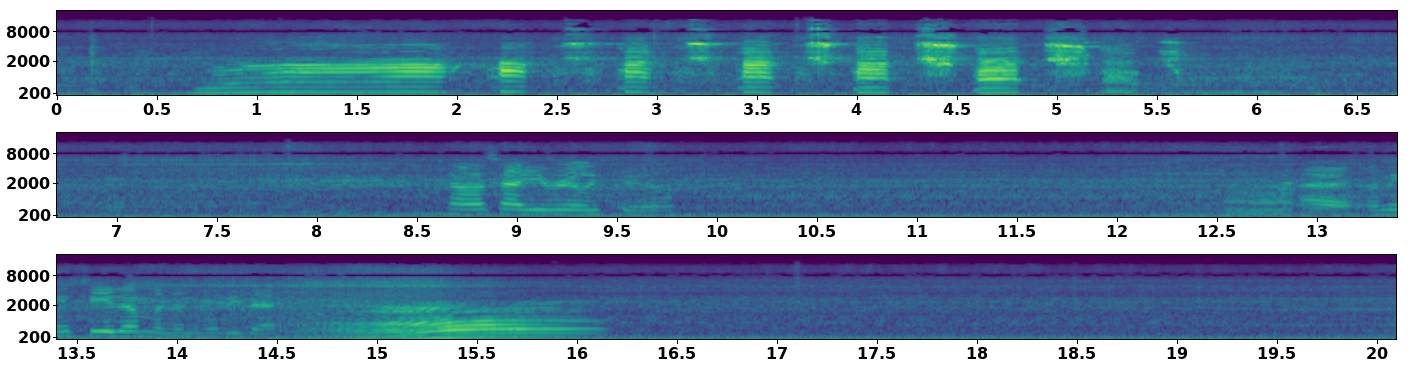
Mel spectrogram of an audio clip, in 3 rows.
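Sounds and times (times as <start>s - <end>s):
vehicle engine idling: 0.0s - 20.0s
donkey braying: 0.6s - 6.4s.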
